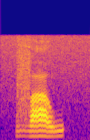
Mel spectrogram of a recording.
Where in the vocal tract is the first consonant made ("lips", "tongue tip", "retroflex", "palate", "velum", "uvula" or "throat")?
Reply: lips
